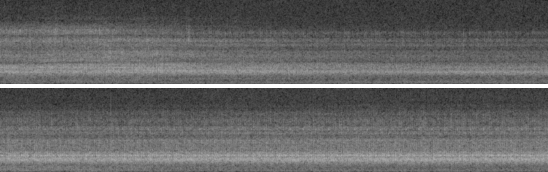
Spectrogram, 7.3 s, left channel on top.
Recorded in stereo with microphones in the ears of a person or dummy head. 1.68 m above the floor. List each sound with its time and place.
Only background noise.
